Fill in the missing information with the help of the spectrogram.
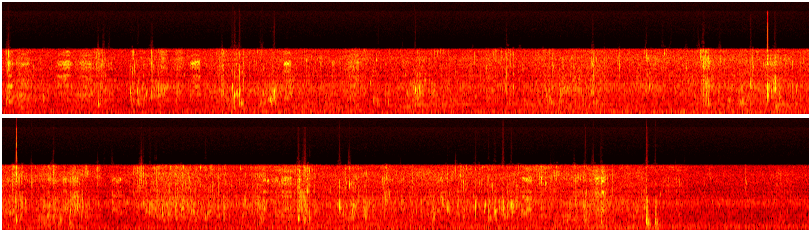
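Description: Kayak being paddled on calm river water: irregular paddle splashes and light knocks over a steady low rumble.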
